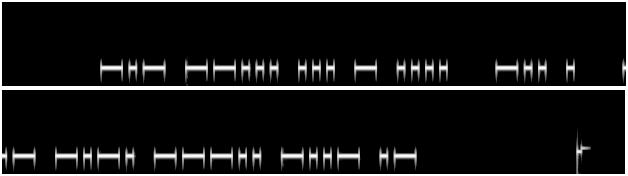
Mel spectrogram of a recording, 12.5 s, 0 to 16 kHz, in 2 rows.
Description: Morse code, heard as a keyed tone, about 17 wpm, 700 Hz. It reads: K7STH DE AC8XA
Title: USA Callsign DE Callsign - 5 Characters - 17wpm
